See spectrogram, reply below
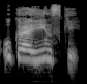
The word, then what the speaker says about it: украинский: Напишем шрифтом исполинским, что верно только украинский. Ударение «украинский» входит в так называемый расстрельный грамматический список, составленный ресурсом «Лукоморье». По словам его авторов, говорить «украинский», «украинец», «украинка» с ударением на «а» можно только тем, кто свалился как минимум из XIX века и использует вариант стихов Пушкина и перенес войну в Украину.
